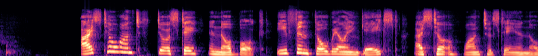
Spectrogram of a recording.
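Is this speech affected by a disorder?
Yes: cerebral palsy; affects speech.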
